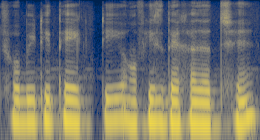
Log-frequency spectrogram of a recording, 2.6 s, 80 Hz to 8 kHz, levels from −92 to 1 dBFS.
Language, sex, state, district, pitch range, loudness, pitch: Bengali, male, West Bengal, Cooch Behar, 140-150 Hz, -15 LUFS, 150 Hz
